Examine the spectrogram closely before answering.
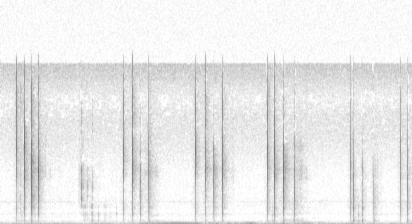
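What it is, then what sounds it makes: Wooden hair brush. Long nails tap and scratch the round, solid wooden back of a hair brush held in both hands. Sharp, bright clicks come in quick irregular clusters, with softer scraping between them. A low, steady hum runs underneath at a quiet level.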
